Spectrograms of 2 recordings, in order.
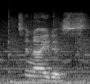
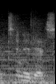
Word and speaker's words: tinnitus: have all the comorbidities we have tinnitus or tinnitus however you want to pronounce it we have auditory processing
